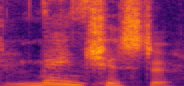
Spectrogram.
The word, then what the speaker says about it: Manchester: 但是我在这边跟大家说，如果是在英国的话呢，但你想要发音的更像英国人，Manchester 才是对的。你重音要放在后面。 – Oh my my apologies, Manchester. – Manchester。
